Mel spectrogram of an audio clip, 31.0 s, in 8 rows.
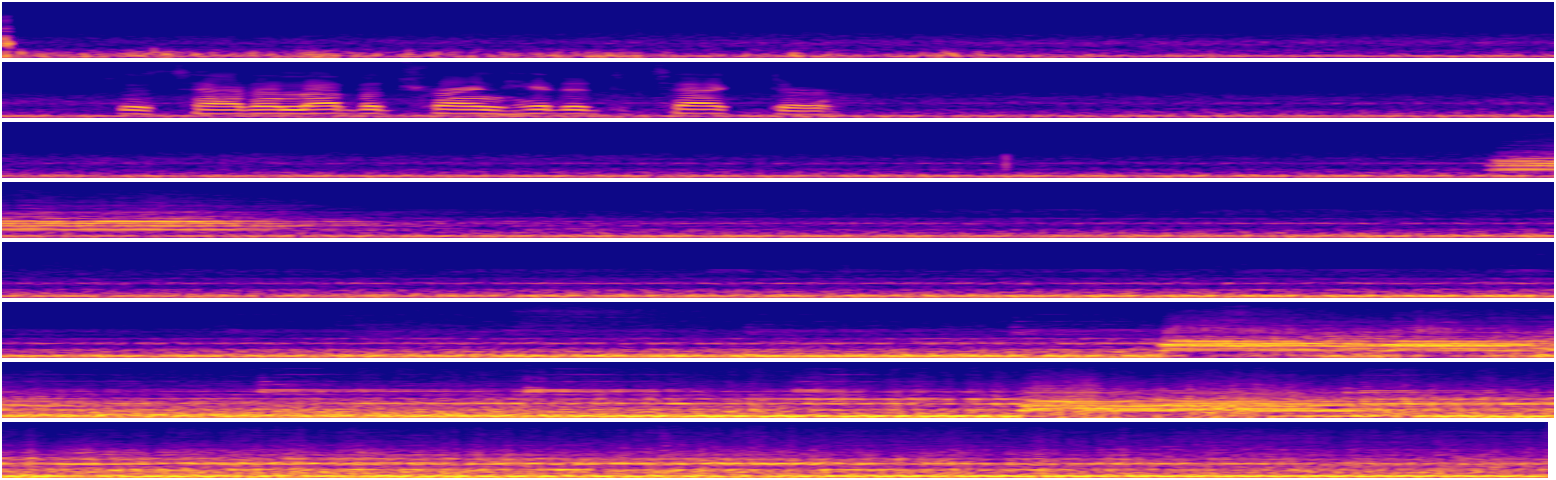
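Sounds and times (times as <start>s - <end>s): diesel locomotive engine drone: 0.0s - 31.0s
train horn blast: 11.4s - 13.3s, 22.2s - 23.7s, 24.9s - 30.5s.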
